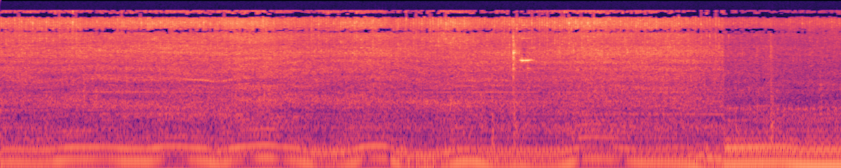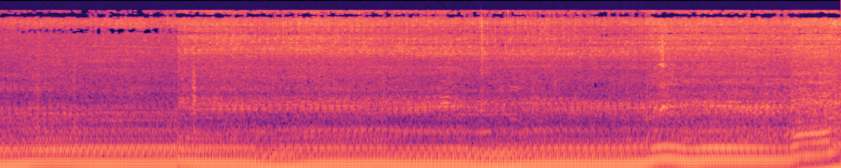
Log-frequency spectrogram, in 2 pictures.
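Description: Jeep SUV engine working hard as it climbs rock ledges, its pitch rising and falling with the throttle. After an abrupt change about ten seconds in, a steadier running note follows.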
